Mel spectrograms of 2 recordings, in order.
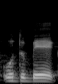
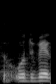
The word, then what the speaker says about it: উদ্বেগ: উদ্বেগ যে শব্দটা আছে এই উদ্বেগ শব্দের ক্ষেত্রে উদ্বেগ শব্দের ক্ষেত্রে এই যে বটা থাকে এটা কিন্তু অন্তস্থ ব নয় এটা হলো বর্গীয় ব সেজন্য এটা বফলা হিসেবে থাকলেও এটাকে সাধারণ ব এর মত উচ্চারণ করতে হয় অর্থাৎ উদ্বেগ উদ্বেগ উচ্চারণ করতে হবে তাহলে হর্ষা অমর্স ভায়ো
